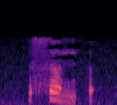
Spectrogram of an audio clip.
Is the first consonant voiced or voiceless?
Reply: voiceless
